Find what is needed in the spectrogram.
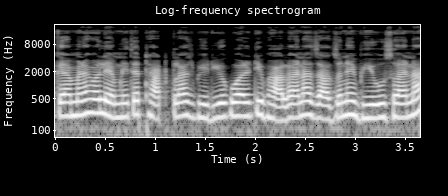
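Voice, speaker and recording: A woman with a Rangpur accent talks at a medium pitch with fairly even intonation. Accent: Rangpuri Bengali dialect. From Rangpur, northern Bangladesh. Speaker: cooking vlogger. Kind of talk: vlog cooking narration. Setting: home kitchen. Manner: casual.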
